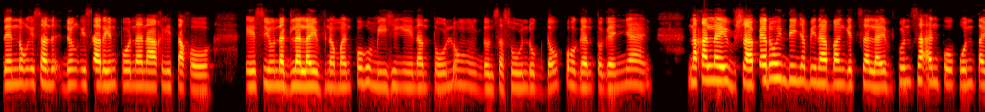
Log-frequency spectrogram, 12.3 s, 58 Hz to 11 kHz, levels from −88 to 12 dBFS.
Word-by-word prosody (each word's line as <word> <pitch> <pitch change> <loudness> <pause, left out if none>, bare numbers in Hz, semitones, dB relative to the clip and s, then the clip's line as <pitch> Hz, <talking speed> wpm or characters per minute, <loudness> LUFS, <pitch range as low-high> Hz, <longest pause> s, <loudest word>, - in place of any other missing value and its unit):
then 210 +1 -1
no'ng 220 0 -4
isa 220 +1 +2 0.2
no'ng 210 +1 -4
isa 210 +1 +2
rin 205 +1 -1
po 205 0 -6
na 200 -1 0
nakita 195 -1 +1
ko, 170 -1 -5 0.4
is 195 0 -4
'yong 205 -1 -3
nag-la-live 195 -1 +4
naman 190 0 -4
po, 230 +3 -6
humihingi 190 -3 -9
ng 180 0 -3
tulong 190 0 -11
do'n 175 +1 -7
sa 175 +1 -9
sunog 180 -3 -11
daw 180 +4 -3
po 205 -2 -6
ganito, 185 -1 -3
ganiyan. 195 +4 -4 0.4
Naka-live 250 -2 +6
siya 215 -2 +7
pero 265 +3 +6
hindi 260 -2 -2
niya 245 - -2
binabanggit 220 -3 0
sa 210 -2 0
live 190 -1 -1
kung 235 0 -7
saan 235 -1 0
pupunta 210 0 -4
205 Hz, 175 wpm, -21 LUFS, 190-220 Hz, 0.4 s, siya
